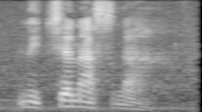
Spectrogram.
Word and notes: nijhen asga: Aneityum

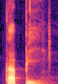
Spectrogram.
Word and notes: tapi: Apatani

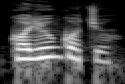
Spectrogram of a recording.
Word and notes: kofuñ-kocuñ: Apatani

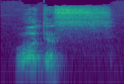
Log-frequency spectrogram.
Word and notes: odys: Xyzyl

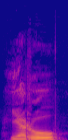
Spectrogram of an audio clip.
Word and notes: yarú: apatani

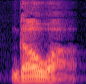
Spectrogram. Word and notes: gaua: Raga

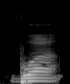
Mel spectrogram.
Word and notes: bwa: Mpur

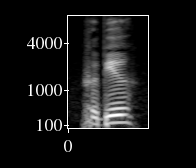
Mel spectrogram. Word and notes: hwbyw: apatani

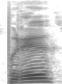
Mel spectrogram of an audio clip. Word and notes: pwrẃ: Apatani

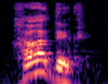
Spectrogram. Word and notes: xaadɯg: Xyzyl

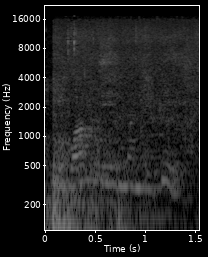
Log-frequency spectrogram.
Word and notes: wande mandebe: Yawa

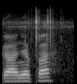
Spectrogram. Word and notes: ganyapa: ga.nya.pa

